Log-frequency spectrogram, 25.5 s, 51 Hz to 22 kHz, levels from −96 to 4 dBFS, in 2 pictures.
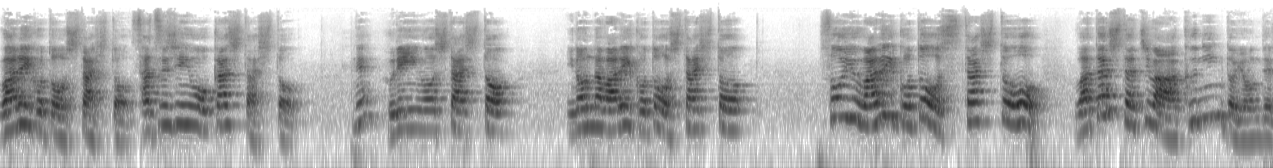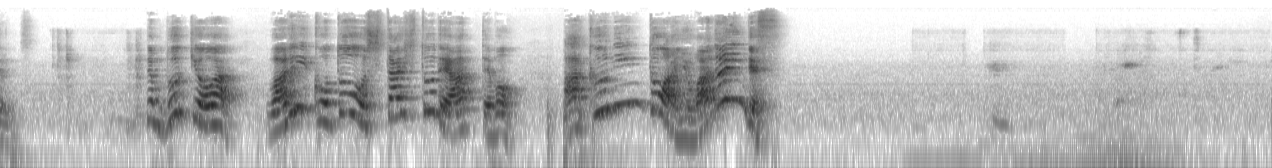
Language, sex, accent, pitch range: Japanese, male, native, 245-400 Hz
